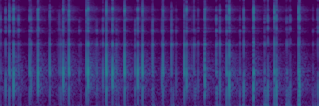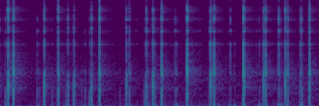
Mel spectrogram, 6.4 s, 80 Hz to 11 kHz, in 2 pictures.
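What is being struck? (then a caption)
Glass jar with metal screw lid. Fingernails tap and click on a small, clear, hollow glass jar with a silver metal screw lid, held close in front of the microphone. A quick, uneven run of dozens of sharp, bright clicks and chinks is heard, each dying away almost at once, with a tonal ring near 2.7 kHz and very little low end.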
